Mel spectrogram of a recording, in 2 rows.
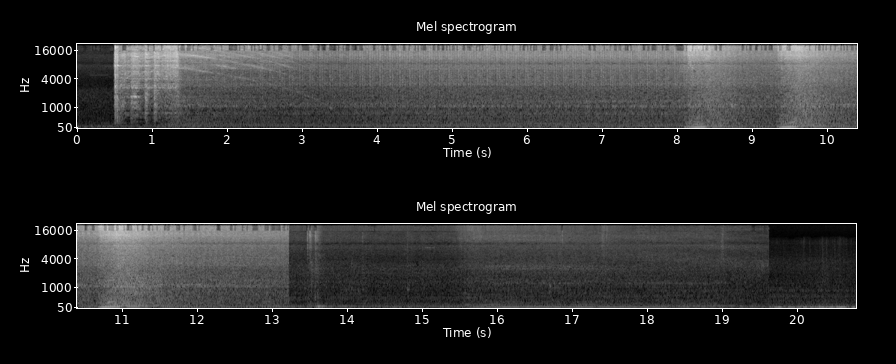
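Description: A 1993 Geo Tracker starts and drives along a road, with steady mid-range engine and road noise, a few louder surges as it accelerates, and a brief drop near the end before the engine picks up again.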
